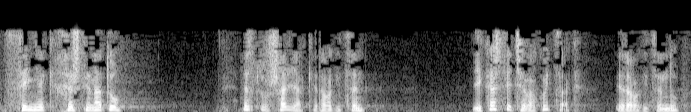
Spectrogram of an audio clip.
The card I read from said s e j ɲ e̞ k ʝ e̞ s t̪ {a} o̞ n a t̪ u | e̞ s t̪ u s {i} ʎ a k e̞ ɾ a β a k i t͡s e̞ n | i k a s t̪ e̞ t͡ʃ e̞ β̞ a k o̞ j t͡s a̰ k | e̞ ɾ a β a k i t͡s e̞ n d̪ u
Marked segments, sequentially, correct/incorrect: incorrect: i, incorrect: a

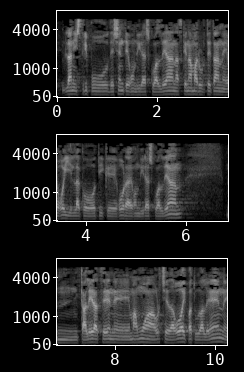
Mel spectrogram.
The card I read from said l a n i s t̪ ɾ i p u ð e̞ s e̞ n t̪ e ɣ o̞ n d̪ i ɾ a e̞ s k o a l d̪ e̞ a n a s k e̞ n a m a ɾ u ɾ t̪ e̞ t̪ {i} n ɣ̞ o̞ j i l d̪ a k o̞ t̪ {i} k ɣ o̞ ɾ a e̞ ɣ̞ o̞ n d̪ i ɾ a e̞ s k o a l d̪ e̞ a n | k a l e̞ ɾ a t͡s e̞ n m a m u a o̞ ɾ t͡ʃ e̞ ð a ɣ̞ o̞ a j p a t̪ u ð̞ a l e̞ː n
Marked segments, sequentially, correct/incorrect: incorrect: a, correct

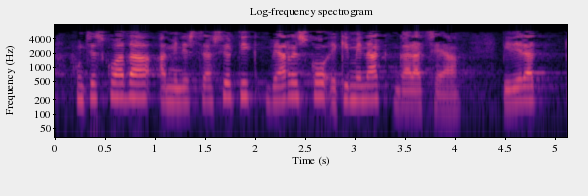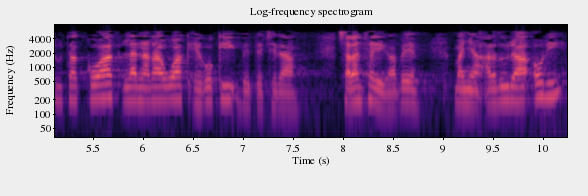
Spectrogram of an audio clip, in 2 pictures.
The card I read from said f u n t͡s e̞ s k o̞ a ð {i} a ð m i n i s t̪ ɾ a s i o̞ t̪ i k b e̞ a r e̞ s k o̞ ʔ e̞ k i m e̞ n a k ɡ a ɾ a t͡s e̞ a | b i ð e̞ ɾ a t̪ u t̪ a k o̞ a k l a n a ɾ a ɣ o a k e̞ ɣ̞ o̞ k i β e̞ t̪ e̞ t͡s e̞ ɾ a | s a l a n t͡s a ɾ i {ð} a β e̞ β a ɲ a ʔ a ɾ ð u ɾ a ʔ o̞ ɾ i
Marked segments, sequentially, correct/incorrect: incorrect: a, incorrect: ɣ

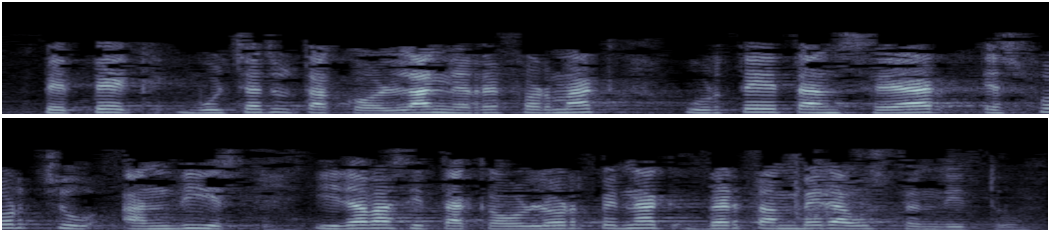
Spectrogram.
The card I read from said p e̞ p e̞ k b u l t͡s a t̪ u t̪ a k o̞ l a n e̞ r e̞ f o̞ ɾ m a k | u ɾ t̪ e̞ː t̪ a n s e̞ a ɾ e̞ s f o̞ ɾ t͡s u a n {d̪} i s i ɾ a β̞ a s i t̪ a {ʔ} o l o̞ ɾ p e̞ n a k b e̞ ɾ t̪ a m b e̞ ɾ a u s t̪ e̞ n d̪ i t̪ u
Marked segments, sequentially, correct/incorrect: correct, incorrect: k

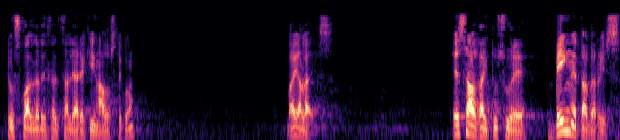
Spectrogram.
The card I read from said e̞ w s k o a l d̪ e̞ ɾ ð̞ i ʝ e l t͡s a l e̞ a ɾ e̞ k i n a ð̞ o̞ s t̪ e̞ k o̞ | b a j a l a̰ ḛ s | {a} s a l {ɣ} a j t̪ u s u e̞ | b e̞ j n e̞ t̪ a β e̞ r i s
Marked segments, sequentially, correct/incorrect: incorrect: e, correct

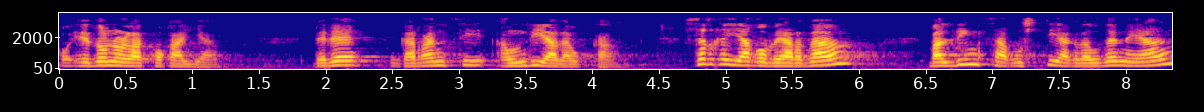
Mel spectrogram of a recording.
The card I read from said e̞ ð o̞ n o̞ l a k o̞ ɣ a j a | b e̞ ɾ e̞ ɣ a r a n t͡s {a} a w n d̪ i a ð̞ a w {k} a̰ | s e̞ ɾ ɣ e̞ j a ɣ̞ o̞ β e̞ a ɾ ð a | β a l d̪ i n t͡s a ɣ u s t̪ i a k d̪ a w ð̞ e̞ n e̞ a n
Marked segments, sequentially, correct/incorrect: incorrect: i, correct

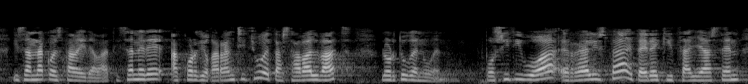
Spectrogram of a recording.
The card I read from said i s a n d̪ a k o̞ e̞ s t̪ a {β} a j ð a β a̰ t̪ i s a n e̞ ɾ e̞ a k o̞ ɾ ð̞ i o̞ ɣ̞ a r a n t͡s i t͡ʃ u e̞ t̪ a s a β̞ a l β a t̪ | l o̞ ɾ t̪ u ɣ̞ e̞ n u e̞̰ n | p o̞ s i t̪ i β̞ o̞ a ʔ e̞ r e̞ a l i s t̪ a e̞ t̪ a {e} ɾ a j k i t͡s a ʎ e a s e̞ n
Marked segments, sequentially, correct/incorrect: correct, correct

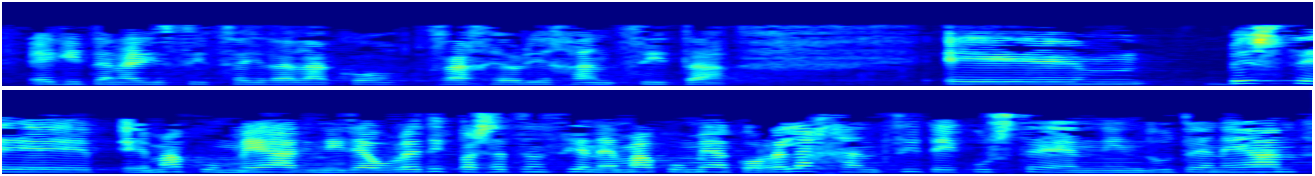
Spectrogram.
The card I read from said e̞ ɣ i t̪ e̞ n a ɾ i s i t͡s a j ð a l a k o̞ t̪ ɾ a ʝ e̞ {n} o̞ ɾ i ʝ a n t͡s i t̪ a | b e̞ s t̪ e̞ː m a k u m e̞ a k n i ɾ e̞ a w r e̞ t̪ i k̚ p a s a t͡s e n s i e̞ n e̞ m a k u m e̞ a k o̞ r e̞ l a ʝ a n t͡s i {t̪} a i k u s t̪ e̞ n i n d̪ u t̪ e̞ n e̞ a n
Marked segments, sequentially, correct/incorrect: incorrect: none, correct

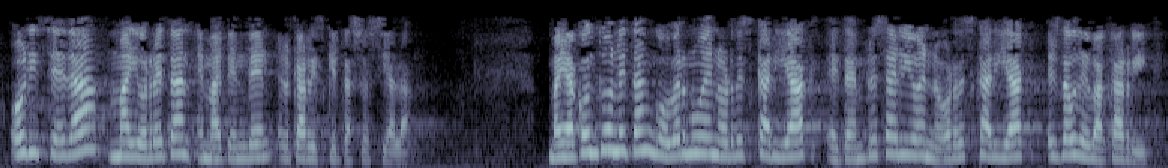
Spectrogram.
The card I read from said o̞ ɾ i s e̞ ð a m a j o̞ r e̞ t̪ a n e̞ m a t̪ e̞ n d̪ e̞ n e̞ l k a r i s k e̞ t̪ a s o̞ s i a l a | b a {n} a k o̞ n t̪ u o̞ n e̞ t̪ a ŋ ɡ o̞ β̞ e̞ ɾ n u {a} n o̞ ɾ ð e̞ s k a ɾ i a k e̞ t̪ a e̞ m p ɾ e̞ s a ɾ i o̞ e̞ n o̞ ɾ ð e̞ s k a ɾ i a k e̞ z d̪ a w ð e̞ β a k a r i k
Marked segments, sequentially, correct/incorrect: incorrect: ɲ, incorrect: e

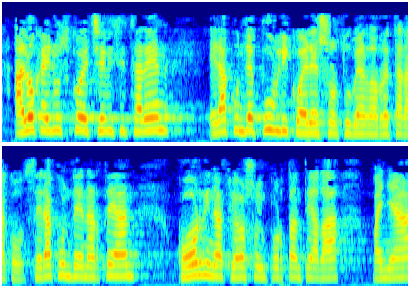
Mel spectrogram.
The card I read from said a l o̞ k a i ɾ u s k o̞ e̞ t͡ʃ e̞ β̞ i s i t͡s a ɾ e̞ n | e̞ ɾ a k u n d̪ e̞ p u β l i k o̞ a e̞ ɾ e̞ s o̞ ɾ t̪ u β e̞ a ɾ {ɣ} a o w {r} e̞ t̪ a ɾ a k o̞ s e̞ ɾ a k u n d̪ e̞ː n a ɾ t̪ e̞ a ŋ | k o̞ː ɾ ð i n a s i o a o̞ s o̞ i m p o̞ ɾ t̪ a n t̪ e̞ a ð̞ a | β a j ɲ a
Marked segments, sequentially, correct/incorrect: incorrect: ð, correct

